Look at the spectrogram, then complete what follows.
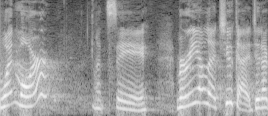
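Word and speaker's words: Lattuca: Maria Latuca. Did I pronounce that correctly?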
